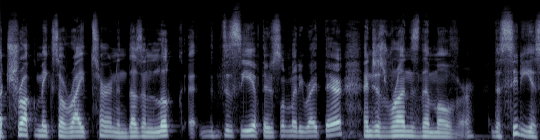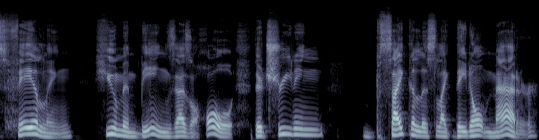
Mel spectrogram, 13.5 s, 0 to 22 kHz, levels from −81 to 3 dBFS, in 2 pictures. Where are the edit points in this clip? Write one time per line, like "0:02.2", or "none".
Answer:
0:06.2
